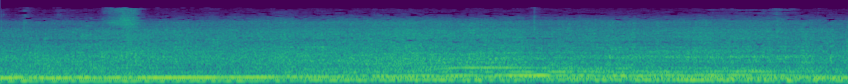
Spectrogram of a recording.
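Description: A pack of mini stock trucks racing around an oval track, several engines running together at racing speed in a steady drone, with one engine's pitch rising briefly about halfway through.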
